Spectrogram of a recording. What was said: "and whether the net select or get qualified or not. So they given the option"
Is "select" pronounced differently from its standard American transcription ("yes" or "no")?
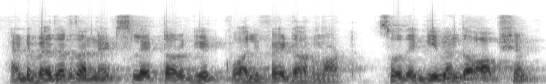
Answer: yes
